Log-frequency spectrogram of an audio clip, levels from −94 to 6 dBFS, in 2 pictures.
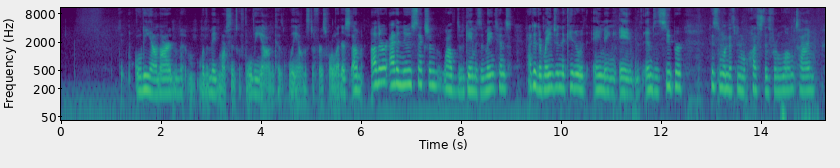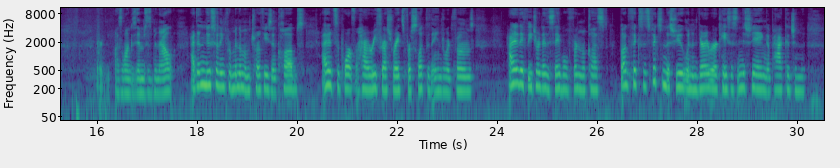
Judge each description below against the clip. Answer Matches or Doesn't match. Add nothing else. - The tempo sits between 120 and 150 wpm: Doesn't match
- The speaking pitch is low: Doesn't match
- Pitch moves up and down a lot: Doesn't match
